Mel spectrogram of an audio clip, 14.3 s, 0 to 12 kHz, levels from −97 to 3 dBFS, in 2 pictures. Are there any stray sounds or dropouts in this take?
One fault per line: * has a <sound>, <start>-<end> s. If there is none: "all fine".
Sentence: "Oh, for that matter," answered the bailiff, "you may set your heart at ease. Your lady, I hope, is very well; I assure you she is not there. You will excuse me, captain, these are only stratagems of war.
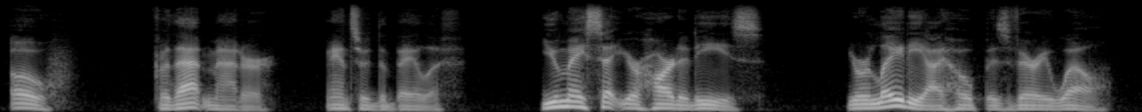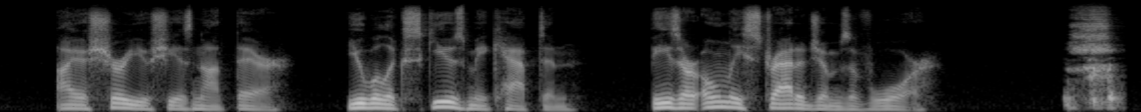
* has a sniff, 13.8-14.2 s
